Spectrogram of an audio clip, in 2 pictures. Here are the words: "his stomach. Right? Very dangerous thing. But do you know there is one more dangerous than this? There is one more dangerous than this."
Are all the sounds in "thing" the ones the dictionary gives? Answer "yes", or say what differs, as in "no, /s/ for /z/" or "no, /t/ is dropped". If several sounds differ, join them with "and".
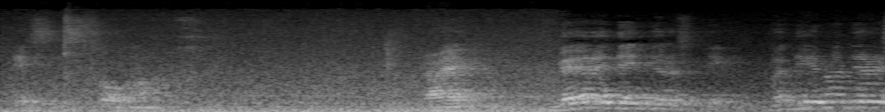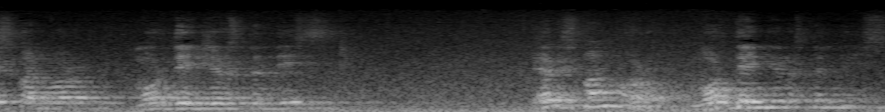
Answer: no, /t/ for /θ/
